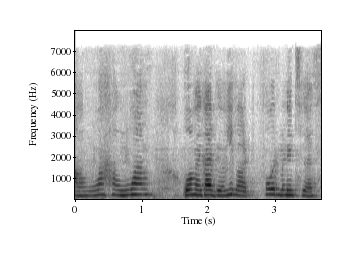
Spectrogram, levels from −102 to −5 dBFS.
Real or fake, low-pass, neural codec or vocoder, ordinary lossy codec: fake; 7.2 kHz; codec, 16 kHz in and 24 kHz out, 0.6 kbps, FireRedTTS-2 codec; AAC, 32 kbps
